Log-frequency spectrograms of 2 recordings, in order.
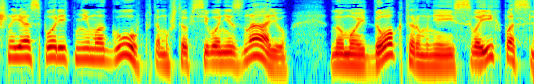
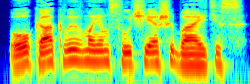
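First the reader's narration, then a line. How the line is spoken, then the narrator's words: Patient, quiet and conciliatory. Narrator (Russian): подхватил швейцарский пациент тихим и примиряющим голосом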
